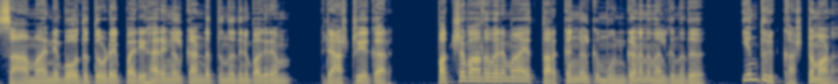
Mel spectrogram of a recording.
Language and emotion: Malayalam, angry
